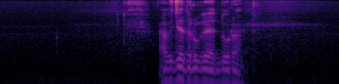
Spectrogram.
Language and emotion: Russian, neutral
